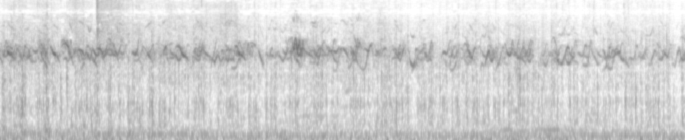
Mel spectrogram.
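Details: Coloured baby chicks keep up a busy, high-pitched peeping chorus, with short sharp chirps crowding over one another and a brief louder burst midway.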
